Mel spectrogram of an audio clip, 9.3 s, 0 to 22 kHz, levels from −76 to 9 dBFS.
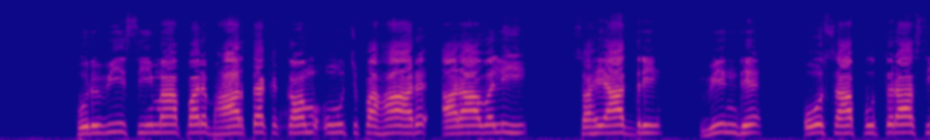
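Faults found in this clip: Speech throughout: gritty, lispy sibilants, metallic sheen on the top end; likely cause HE-AAC compression, codec damage plainly audible. Band replication copies lower bands upward, so harmonics misalign above the crossover. Sound suggests a low bitrate, near 24 kbps.
Spectrogram: hard ceiling at 14.9 kHz with nothing above; upper band shows repeated, smeared copies of lower-band texture instead of clean harmonic lines.

Pre-echo at 2.65–2.70 s: hiss ahead of a sharp speech onset, 46 ms spread. Transform codec quantisation noise fills the quiet block start before the attack. Waveform: low noise floor lifting before the transient. Spectrogram: broadband haze leading the onset.
Pre-echo at 4.40–4.43 s: shorter, 24 ms smear before the attack; same mechanism, softened onset.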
